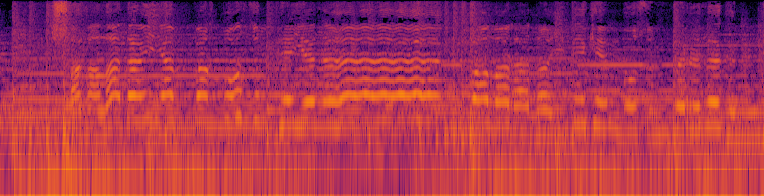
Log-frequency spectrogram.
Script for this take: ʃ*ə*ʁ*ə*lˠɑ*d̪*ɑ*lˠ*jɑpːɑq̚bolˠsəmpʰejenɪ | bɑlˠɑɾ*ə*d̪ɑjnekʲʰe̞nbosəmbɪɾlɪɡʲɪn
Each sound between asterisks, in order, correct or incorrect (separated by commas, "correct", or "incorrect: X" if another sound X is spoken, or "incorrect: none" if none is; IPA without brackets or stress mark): incorrect: ɑ, incorrect: ɑ, correct, incorrect: none, incorrect: ɑ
